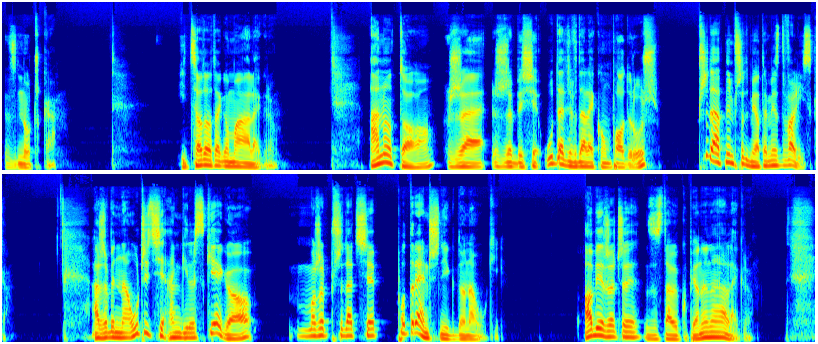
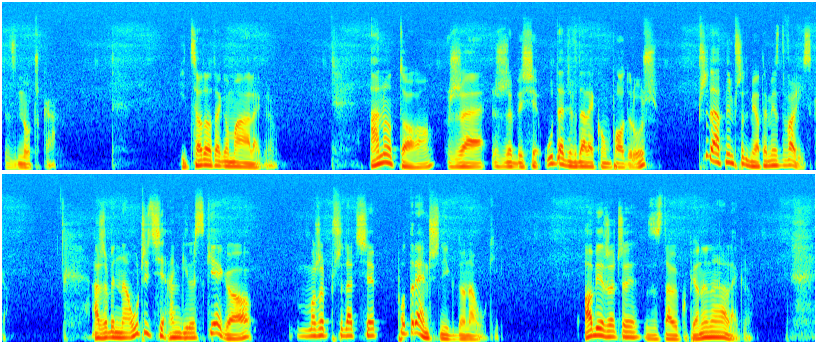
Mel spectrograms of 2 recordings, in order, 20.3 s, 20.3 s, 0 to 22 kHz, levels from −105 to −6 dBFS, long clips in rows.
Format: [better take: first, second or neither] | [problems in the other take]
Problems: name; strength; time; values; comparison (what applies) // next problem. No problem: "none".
first | hiss; faint; throughout; 25 dB below the speech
